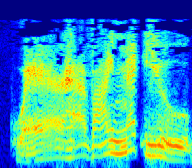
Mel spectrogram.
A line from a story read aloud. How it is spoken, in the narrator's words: Gardner rasped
